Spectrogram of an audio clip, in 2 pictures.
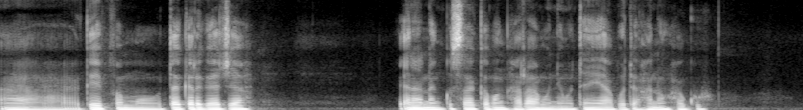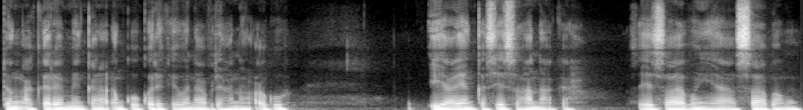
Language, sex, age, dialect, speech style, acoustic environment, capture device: Hausa, male, 35-44, Nigeria - Kano, happy, appliances; nature; people talking, mobile / Linux / Chrome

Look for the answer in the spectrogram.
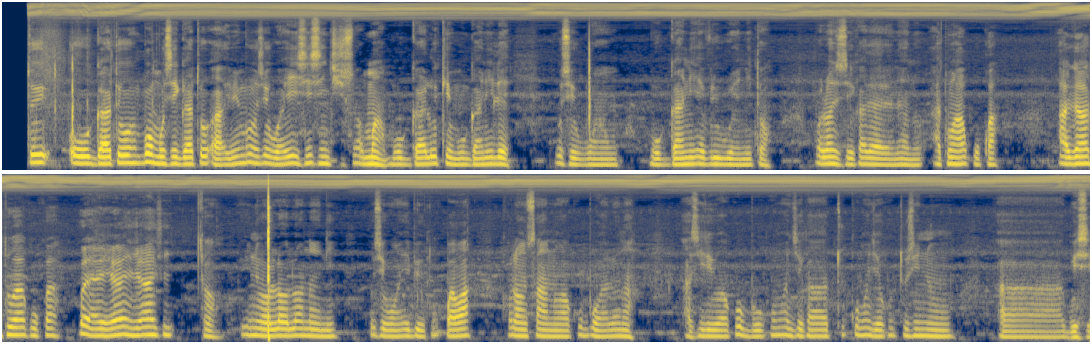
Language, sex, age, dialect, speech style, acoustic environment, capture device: Yoruba, male, 35-44, Nigeria - Lagos Yoruba, excited; relaxed, nature; people talking, mobile / Linux / Chrome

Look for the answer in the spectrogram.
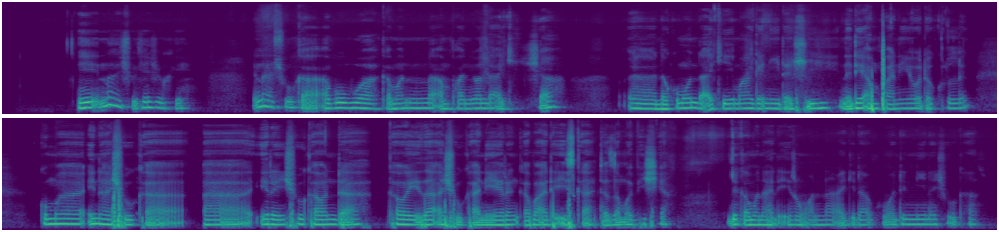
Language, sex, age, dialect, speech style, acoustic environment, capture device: Hausa, male, 25-34, Nigeria - Kano, happy; anxious; tired; relaxed; stressed; focused; excited; nervous, people talking; music; nature; silence; appliances; construction; traffic, mobile / Linux / Chrome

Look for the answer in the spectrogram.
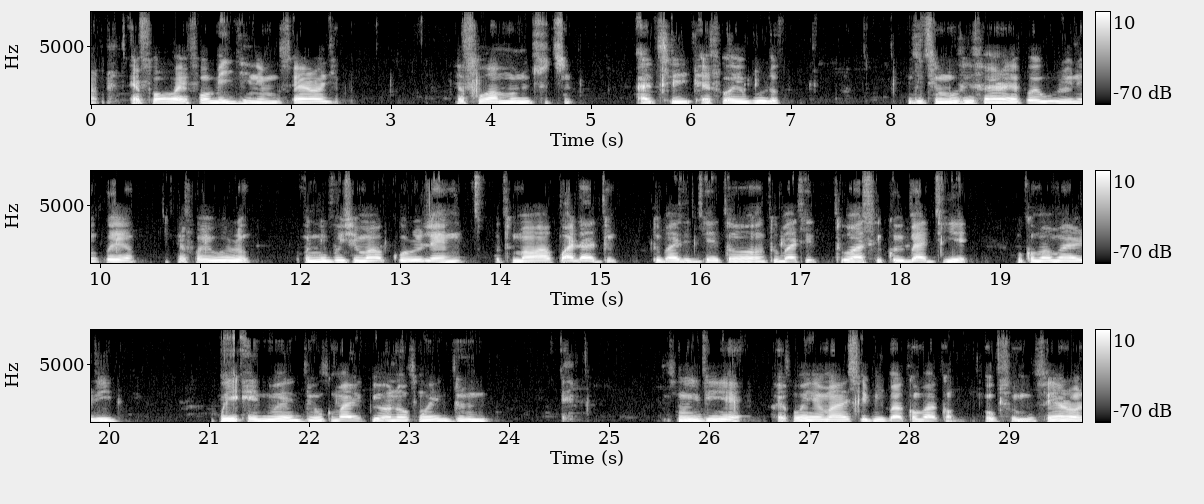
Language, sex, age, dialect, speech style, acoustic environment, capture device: Yoruba, male, 18-24, Nigeria - Ibadan, focused, silence, mobile / Linux / Chrome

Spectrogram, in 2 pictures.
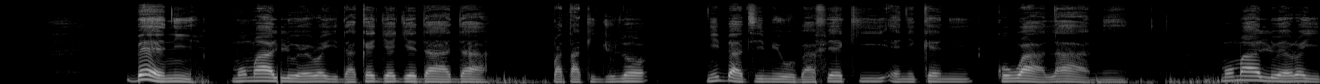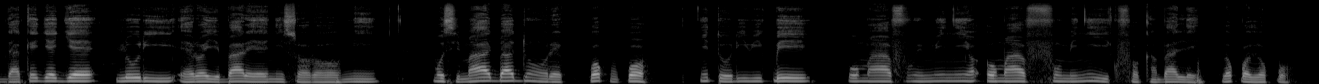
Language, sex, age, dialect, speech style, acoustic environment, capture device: Yoruba, male, 25-34, Nigeria - Ibadan, happy; relaxed; focused; excited, nature; appliances, mobile / Linux / Chrome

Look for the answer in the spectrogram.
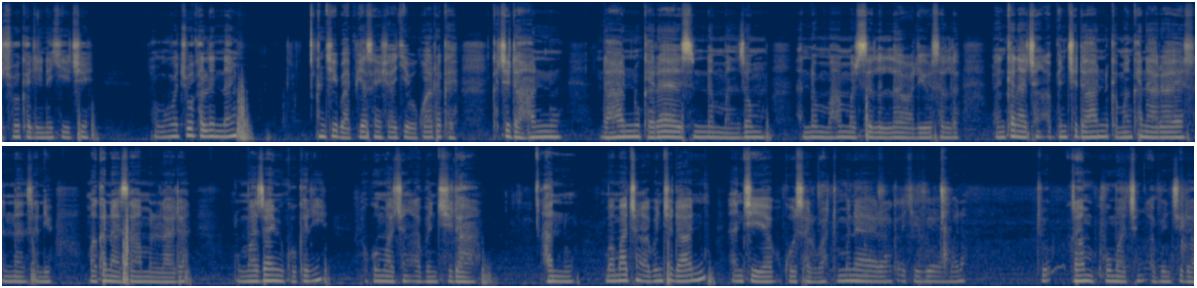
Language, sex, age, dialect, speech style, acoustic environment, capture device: Hausa, male, 18-24, Nigeria - Kano, happy, nature; silence; appliances, mobile / Linux / Chrome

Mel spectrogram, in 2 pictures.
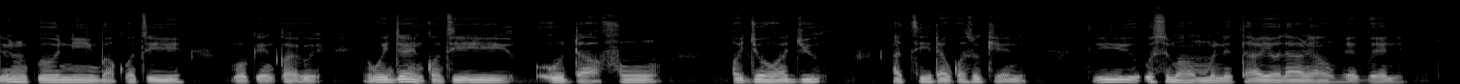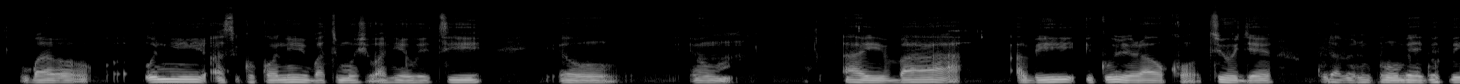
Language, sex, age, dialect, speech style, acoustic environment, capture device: Yoruba, male, 25-34, Nigeria - Lagos Yoruba, relaxed, nature, mobile / Linux / Chrome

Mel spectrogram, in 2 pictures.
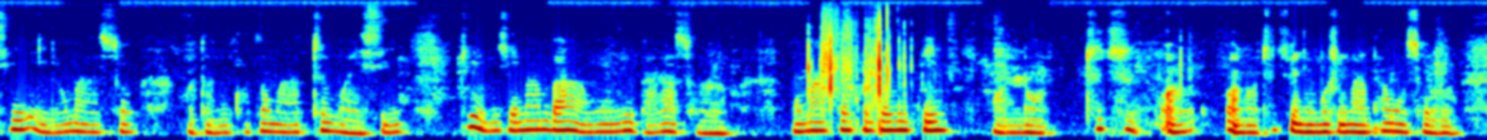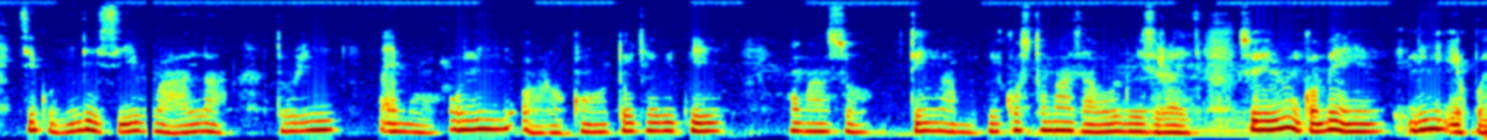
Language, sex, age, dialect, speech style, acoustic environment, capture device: Yoruba, male, 25-34, Nigeria - Lagos Yoruba, focused, silence; nature, desktop / Linux / Chrome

